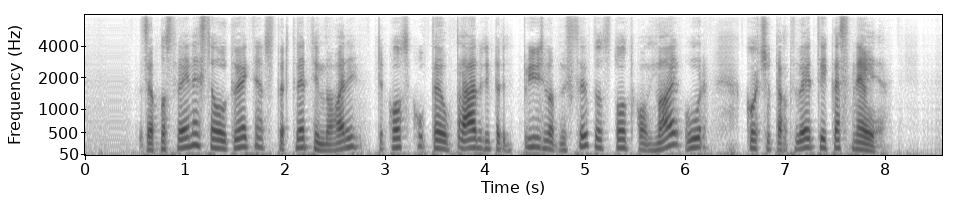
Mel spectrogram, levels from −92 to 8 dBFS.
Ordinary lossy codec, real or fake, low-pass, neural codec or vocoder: none; fake; none; codec, 16 kHz, 0.5 kbps, FreqCodec, larger model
